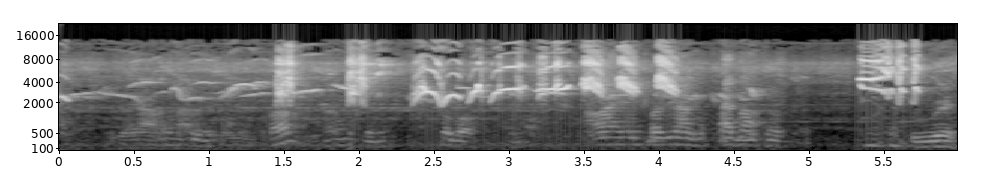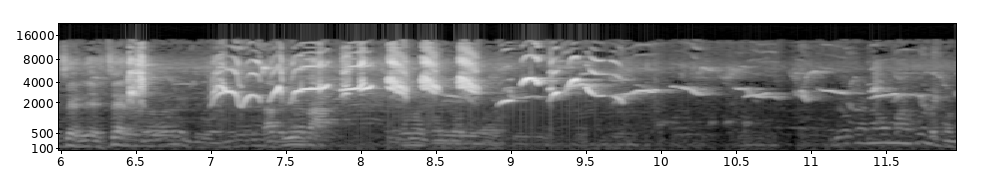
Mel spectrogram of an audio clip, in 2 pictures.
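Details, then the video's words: Oriental magpie-robin kept at home, not a contest bird, sings to provoke replies from other magpie-robins: loud rapid bursts of whistled notes and scratchy trills, several per second, with a short pause midway before resuming. "Kicau kacer, dijamin kacer lain bakal nyaut"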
